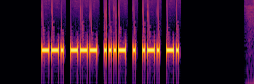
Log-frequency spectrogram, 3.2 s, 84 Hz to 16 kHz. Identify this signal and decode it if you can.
Morse code, heard as a keyed tone, about 39 wpm, 700 Hz. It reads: GOVERN
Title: Sentences from Top 1000 Words - Review Part 2 - New Word Drill - 40wpm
